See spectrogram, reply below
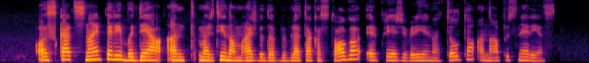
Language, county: Lithuanian, Šiauliai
